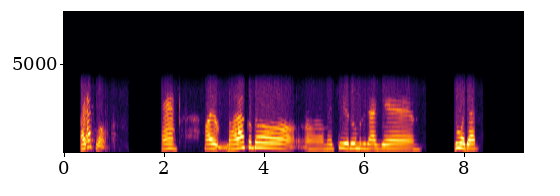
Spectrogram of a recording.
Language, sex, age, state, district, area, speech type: Santali, female, 30-45, Jharkhand, East Singhbhum, rural, conversation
